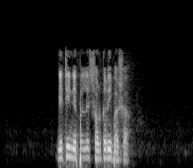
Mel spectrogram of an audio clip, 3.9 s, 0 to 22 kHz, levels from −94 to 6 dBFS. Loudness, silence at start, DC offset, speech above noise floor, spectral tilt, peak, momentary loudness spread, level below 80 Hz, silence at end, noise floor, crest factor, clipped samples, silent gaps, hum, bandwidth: -16 LUFS; 1.15 s; under 0.1%; 63 dB; -6 dB/octave; -2 dBFS; 14 LU; -46 dBFS; 1.3 s; -78 dBFS; 18 dB; under 0.1%; none; none; 7.6 kHz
